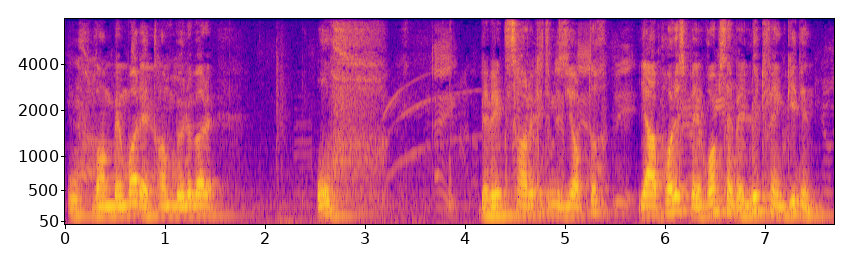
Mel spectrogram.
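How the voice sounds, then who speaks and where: A man hosting a gaming channel, giving casual let's-play commentary and bantering excitably with the characters on screen. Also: on the high side, brisk, pauses often.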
